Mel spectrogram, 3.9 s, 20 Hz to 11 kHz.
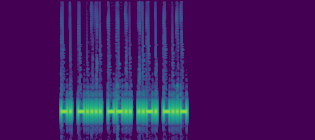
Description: Morse code, heard as a keyed tone, about 45 wpm, 700 Hz. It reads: N6ZFX
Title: USA Call Signs - 5 Characters - Repeated 3x - 45wpm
